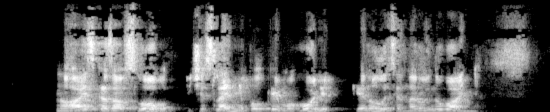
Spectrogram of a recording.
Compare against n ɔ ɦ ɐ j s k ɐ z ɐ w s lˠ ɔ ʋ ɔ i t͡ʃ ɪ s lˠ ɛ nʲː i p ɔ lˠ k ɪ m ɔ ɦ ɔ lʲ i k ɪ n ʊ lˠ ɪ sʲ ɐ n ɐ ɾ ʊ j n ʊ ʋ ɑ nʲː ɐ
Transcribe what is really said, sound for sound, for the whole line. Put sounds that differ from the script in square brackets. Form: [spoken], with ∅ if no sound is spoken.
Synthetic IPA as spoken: n ɔ ɦ [ɑ] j s k ɐ z [ɑ] w s lˠ ɔ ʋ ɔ i t͡ʃ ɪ s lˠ ɛ nʲː i p ɔ lˠ k ɪ m ɔ ɦ ɔ lʲ i k ɪ n ʊ lˠ ɪ sʲ ɐ n ɐ ɾ ʊ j n ʊ ʋ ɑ nʲː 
